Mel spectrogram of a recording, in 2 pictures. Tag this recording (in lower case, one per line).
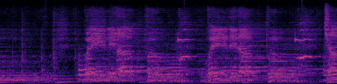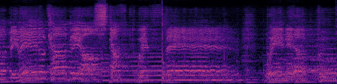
music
